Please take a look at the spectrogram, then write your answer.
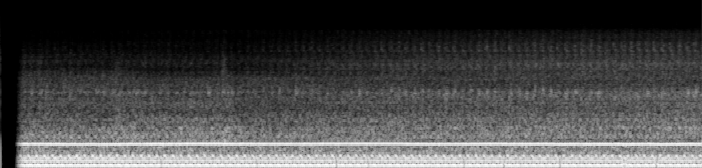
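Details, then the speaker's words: VW engine with Solex Brosol carburetor on a sawmill, after a full carburetor cleaning, idling steadily and evenly with no hunting or misses before warming up, choke pushed in; normal idle. "well there it is idland and it's not even warmed"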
